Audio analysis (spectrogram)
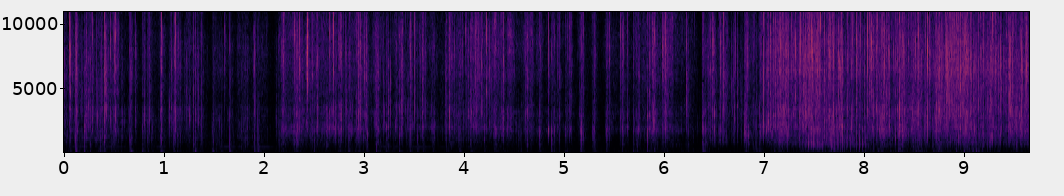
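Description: Fingertips press and rub across a flexible, hollow, probably empty pink metallic foil bubble-lined mailer envelope, producing dense, bright crinkling and crackling. The crinkles come in quick, uneven bursts, then swell into a louder, fuller rush of rustling over the last few seconds.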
